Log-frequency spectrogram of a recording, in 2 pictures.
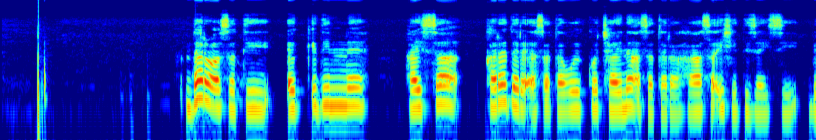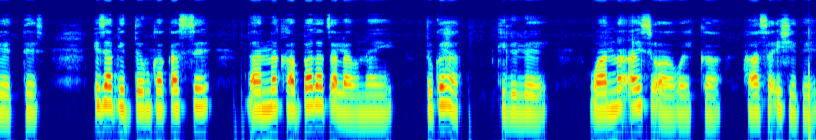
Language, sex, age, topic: Gamo, female, 25-35, government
